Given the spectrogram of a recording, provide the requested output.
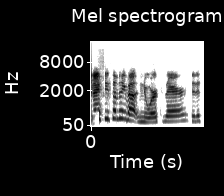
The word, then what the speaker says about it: Newark: delaware it's newark yeah in delaware it's newark it's spelled it's spelled the same though spelled the same but delawareans will get very upset if you go there and you pronounce it wrong way and then they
